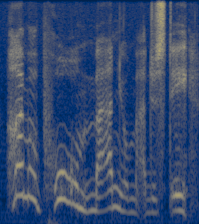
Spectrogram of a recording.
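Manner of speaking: high, slow, pitiful plea; Hatter. Acted. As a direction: beg slowly, starting high and sinking. Kneeling Hatter begs the King.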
